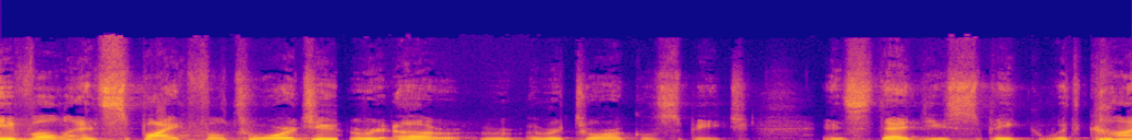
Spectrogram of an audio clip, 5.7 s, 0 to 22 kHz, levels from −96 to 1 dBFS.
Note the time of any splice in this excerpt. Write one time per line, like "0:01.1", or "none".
0:01.7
